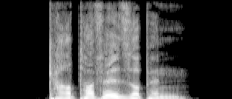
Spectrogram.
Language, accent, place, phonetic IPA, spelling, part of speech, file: German, Germany, Berlin, [kaʁˈtɔfl̩ˌzʊpn̩], Kartoffelsuppen, noun, De-Kartoffelsuppen.ogg
- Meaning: plural of Kartoffelsuppe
